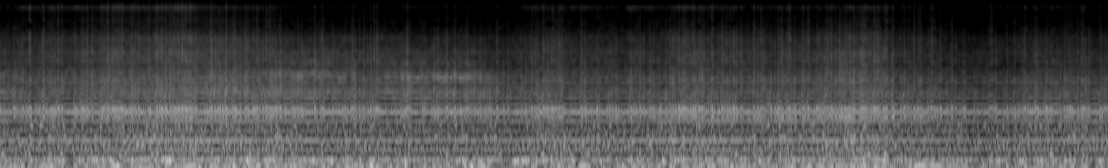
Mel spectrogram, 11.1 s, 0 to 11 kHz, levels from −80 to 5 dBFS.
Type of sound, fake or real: fake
